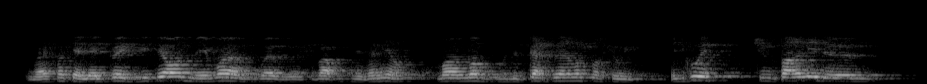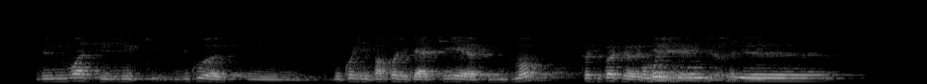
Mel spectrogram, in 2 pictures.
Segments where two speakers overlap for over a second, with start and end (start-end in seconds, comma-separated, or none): 15.7-17.0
